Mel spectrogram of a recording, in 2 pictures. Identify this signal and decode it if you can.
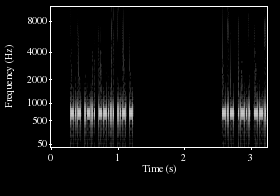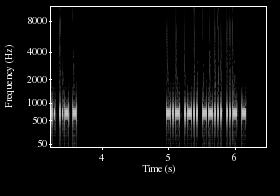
Morse code, heard as a keyed tone, about 57 wpm, 700 Hz. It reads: KL7UT KL7UT KL7UT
